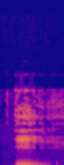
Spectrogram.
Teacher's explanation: First, start with a tongue position of e with your tongue all the way up and in the front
